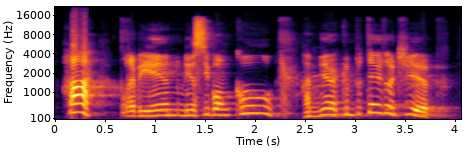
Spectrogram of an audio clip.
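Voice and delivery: high, loud, hammed-up French delight; imitated French guest thrilled beyond measure; overjoyed Frenchman. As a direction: burst out in an ecstatic mock French accent. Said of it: "he was so excited".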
